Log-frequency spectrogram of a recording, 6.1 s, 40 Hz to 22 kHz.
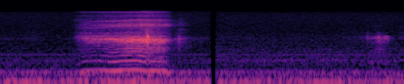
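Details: A snore recorded with the SnoreLab snoring-recording phone app: one loud, rumbling, buzzy snore on an in-breath lasting about 1.5 seconds, then quiet breathing against a low room hum.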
